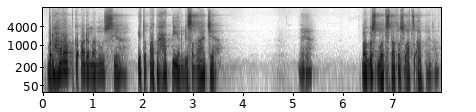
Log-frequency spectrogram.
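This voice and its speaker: A man giving a casual sermon to a live audience, lively, acting out voices in his story and repeating key phrases. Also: fairly low pitch, a little slow, long pauses, husky. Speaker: preacher.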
